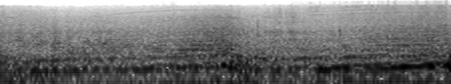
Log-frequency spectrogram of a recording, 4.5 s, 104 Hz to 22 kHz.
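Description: Car engine accelerating in The Crew 2 racing game, a steady smooth whine with a faintly electric tone, rising in pitch as it picks up speed, continuous and moderately loud with no voices over it.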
